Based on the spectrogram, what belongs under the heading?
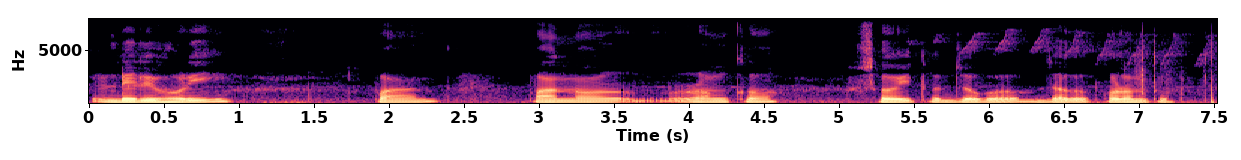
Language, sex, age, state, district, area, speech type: Odia, male, 18-30, Odisha, Malkangiri, urban, spontaneous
